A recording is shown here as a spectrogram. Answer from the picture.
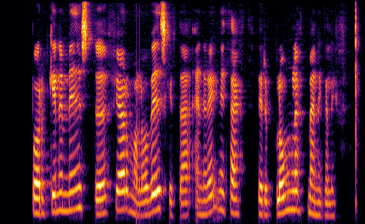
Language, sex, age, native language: Icelandic, female, 30-39, Icelandic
